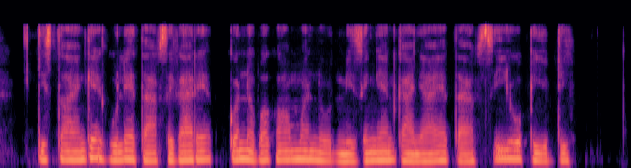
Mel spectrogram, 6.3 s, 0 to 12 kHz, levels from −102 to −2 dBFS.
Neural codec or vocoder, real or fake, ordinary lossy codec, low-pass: codec, 16 kHz, 4.8 kbps, FACodec; fake; none; 7.2 kHz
